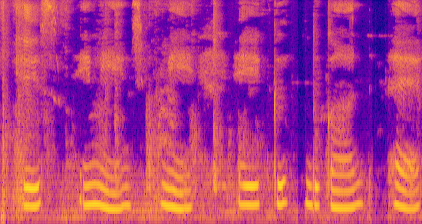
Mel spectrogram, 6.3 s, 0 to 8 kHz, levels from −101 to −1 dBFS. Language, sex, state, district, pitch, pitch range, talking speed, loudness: Hindi, female, Bihar, Katihar, 250 Hz, 230-265 Hz, 55 wpm, -16 LUFS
